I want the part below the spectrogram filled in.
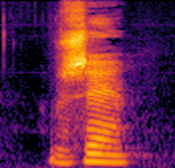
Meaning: alternative form of уже́ (užé): already
- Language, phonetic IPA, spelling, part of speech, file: Ukrainian, [wʒɛ], вже, adverb, Uk-вже.ogg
